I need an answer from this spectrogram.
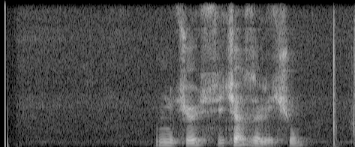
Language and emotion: Russian, neutral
